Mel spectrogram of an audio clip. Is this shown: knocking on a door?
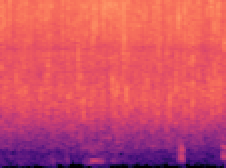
no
